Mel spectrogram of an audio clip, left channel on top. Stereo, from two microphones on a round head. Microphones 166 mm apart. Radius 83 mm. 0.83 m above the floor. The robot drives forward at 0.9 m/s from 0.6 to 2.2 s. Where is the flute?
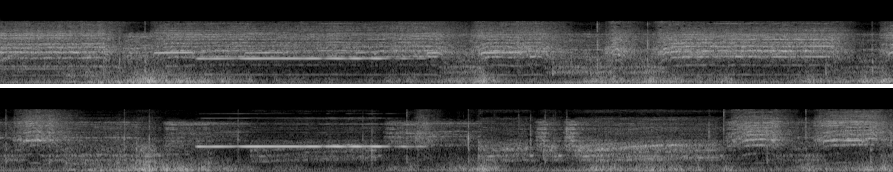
35° right (ahead or behind).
